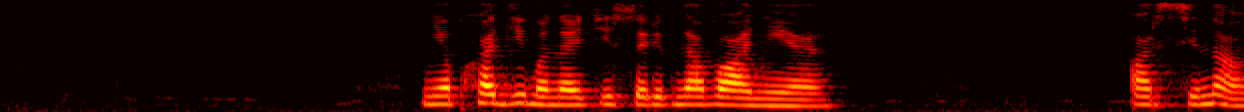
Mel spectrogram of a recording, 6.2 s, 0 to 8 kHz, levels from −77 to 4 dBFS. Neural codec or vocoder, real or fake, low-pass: none; real; 7.2 kHz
